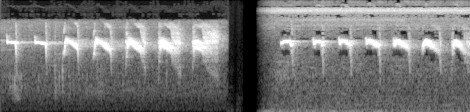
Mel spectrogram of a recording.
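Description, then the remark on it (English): Two antbird territorial songs back to back, from the yellow-breasted antbird and the Peruvian antbird, each a rapid series of about eight clear, whistled notes around a steady pitch; the second is slightly noisier with a faint background hiss. “But as you can hear, the songs sound very similar.”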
